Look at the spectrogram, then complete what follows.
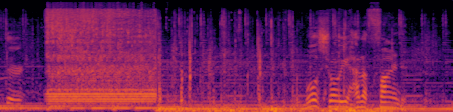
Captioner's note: train whistling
